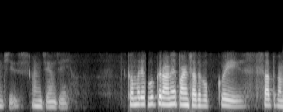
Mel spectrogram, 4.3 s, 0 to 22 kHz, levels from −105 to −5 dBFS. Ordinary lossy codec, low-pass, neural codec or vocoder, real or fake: Opus, 24 kbps; 3.6 kHz; codec, 16 kHz, about 1 kbps, DyCAST, with the encoder's durations; fake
